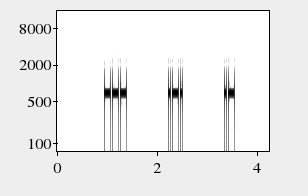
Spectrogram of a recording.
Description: Morse code, heard as a keyed tone, about 30 wpm, spaced as for 9 wpm, 690 Hz. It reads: ORA
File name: Lesson 17e - Letter u - Three Characters 30wpm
